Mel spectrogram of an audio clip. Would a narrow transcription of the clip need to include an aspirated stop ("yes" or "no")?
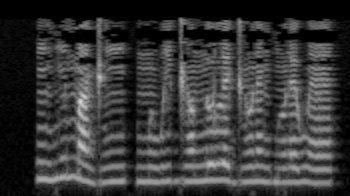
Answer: no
